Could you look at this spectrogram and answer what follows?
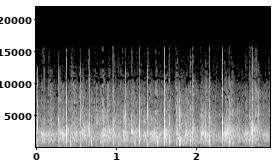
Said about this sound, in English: So why don't you give them all a round of applause and thank them for being here.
